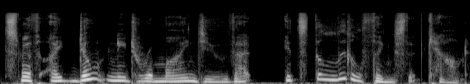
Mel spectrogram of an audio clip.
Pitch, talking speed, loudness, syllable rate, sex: 155 Hz, 180 wpm, -19 LUFS, 3.8 syllables/s, male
